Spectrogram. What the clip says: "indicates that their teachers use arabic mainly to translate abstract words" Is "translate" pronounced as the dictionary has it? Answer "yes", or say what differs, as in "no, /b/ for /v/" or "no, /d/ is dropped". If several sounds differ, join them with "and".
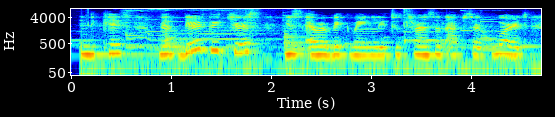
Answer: no, /l/ is dropped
